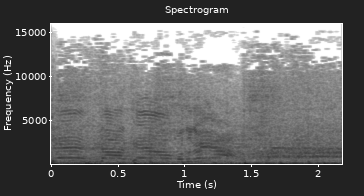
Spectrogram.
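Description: Live rock band playing loudly: a male lead vocalist sings and then yells over pounding drums and electric guitar.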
